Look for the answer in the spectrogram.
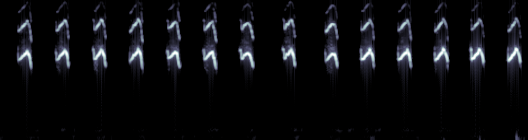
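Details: Rapid, regular peeping from green junglefowl chicks, thin high downslurred notes spaced evenly at nearly three per second, clean and uninterrupted.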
